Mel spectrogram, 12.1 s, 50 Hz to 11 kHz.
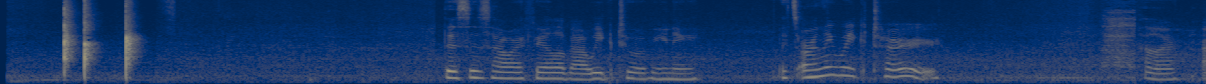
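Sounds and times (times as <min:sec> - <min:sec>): hand claps: 0:00.6 - 0:01.5.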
